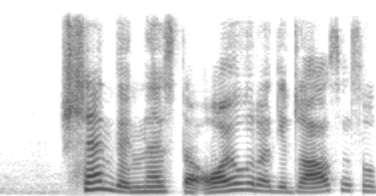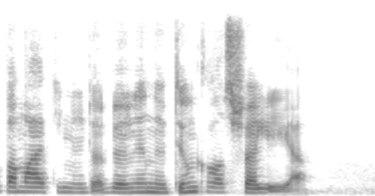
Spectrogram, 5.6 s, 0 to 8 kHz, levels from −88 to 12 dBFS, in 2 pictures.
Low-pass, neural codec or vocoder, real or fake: 7.2 kHz; codec, 24 kHz, 1 kbps, SNAC; fake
